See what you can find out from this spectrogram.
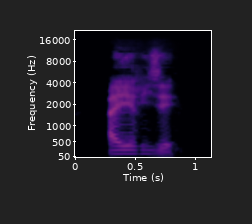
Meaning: synonym of aérifier
- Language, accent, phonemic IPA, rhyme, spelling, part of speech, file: French, France, /a.e.ʁi.ze/, -e, aériser, verb, LL-Q150 (fra)-aériser.wav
